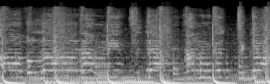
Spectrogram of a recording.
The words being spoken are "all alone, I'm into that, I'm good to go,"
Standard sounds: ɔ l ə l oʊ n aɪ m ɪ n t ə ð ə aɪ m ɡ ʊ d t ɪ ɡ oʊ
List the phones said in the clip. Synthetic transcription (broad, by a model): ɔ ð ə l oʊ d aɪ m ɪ t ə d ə aɪ m ɡ ʊ d t ɪ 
